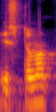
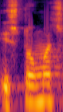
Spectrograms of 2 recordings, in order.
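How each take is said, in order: First: The word ends with a 'k' sound. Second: The word ends with a 'ch' sound. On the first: The speaker calls it right. "इसे हम स्टमक पढ़ते हैं" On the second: The speaker calls it wrong. "यहाँ इसे स्टोमच ना पढ़ के"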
